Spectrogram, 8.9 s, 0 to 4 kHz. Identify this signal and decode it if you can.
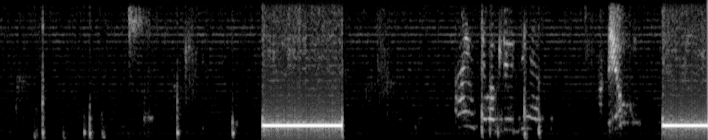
Ringback tone (Europe, 425 Hz), with speech.
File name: out- -2033- - - .1365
